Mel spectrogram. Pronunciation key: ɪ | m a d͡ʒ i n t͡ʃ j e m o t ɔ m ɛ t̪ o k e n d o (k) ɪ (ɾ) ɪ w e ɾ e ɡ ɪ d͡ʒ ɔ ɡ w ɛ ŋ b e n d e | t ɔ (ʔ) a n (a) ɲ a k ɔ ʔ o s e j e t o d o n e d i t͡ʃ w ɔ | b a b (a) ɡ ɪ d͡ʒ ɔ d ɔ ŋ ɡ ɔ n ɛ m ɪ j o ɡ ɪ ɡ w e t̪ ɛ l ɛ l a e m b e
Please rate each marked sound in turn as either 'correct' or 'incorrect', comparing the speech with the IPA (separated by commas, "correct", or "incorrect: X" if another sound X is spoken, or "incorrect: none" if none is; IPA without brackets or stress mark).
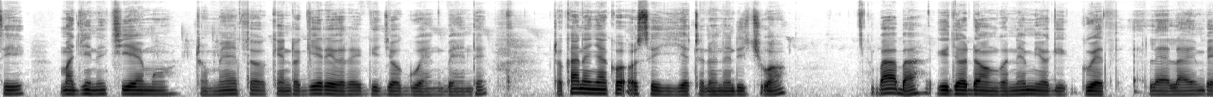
incorrect: ɡ, correct, incorrect: k, incorrect: ɛ, correct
